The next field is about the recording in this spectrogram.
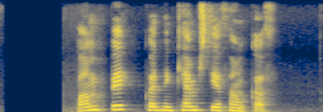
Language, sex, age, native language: Icelandic, female, 40-49, Icelandic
